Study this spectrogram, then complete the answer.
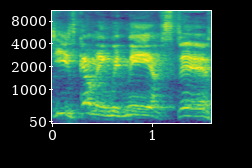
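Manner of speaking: very high, raspy, rough villain voice. Retelling a scene, the speaker quotes the bad guy in a baddie voice. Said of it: "That's going to be my baddie voice".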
